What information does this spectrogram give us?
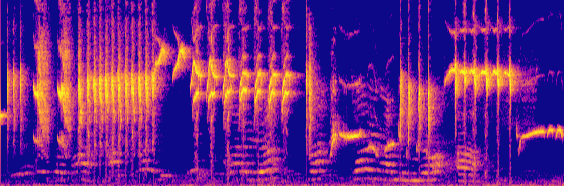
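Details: Mountain sulingan flycatcher (tledekan), Indonesia, singing vigorously: a dense, varied song of fast stuttering high trills, repeated sharp notes roughly four per second, slurred whistles and a closing pure whistle.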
